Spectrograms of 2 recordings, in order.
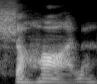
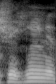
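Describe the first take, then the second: First: The name's last vowel sounds like 'ah'. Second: The name's last vowel sounds like 'ee'. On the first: The speaker calls it right. "It's Shahan" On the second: The speaker calls it wrong. "Shaheen is not right"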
